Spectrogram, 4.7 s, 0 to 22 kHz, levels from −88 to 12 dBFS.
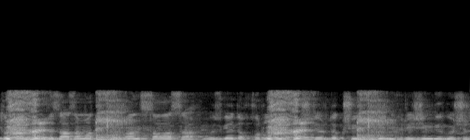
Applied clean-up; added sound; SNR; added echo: none; Cough; -1 dB; reverberation time 0.6 s.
